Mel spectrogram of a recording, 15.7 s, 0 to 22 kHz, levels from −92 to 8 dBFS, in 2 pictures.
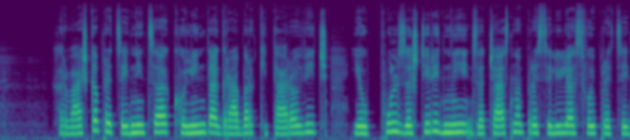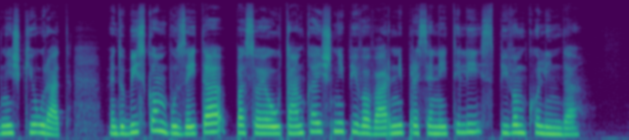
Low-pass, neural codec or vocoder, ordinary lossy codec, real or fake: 19.8 kHz; none; none; real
